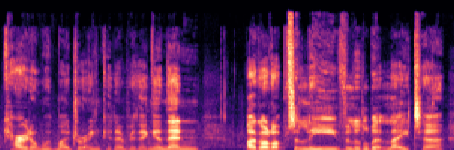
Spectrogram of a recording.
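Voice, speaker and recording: A woman's voice: low voice, fairly even intonation, fast. British female streamer, informal and playful, meandering self-interrupting chat, slight background noise. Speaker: livestream host and reader. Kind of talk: casual livestream chat.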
